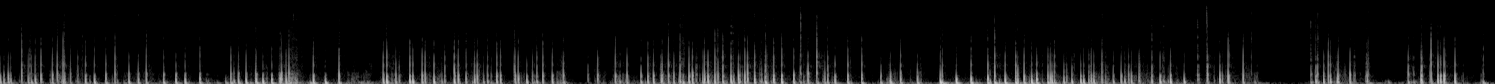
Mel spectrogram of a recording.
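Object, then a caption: Piece of tree bark. Long painted nails scratch along the ridges of a flat, rectangular piece of tan tree bark held in both hands. The result is a dense, rapid run of short, dry scratching clicks with a heavy low-end thump, broken by a few brief pauses.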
